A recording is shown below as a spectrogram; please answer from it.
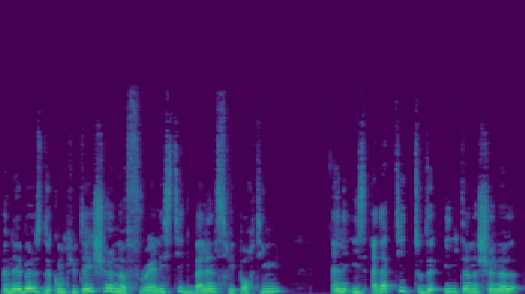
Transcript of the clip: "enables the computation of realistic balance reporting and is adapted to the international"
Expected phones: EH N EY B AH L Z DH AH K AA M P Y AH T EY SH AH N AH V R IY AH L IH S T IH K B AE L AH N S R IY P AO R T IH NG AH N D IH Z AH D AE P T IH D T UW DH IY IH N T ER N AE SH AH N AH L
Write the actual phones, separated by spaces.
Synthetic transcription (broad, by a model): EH N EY B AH L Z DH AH K AA M P Y AH T EY SH AH N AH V R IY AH L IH S T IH K B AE L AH N S R IY P AO R T IH NG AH N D IH Z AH D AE P T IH D T UW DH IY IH N T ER N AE SH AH N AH L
